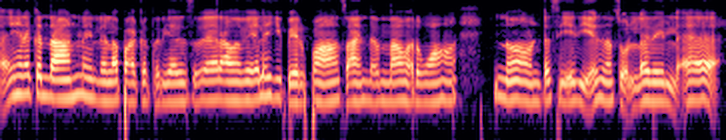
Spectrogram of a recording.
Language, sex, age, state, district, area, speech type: Tamil, female, 60+, Tamil Nadu, Sivaganga, rural, spontaneous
